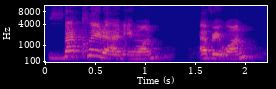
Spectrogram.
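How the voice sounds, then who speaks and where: A woman's voice: medium pitch, lively intonation, moderate pace, a bit bright, low-quality recording. A woman playing a fierce, resolute young pirate in a staged play reading, firm and blunt. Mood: stern threat.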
